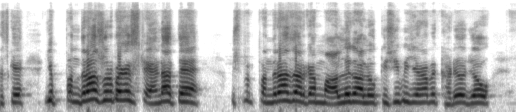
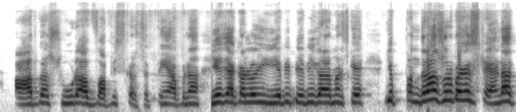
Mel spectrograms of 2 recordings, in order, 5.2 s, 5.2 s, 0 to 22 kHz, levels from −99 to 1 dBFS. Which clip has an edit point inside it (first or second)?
second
